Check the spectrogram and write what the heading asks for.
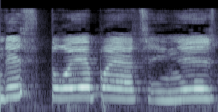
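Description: A toddler's high-pitched, wordless sing-song vocalizing in drawn-out notes, with a brief break about half a second in.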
